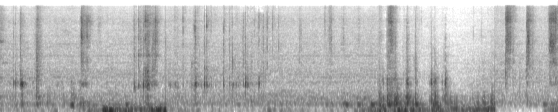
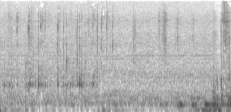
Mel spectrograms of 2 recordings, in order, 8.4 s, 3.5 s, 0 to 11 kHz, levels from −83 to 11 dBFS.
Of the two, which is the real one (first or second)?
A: second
